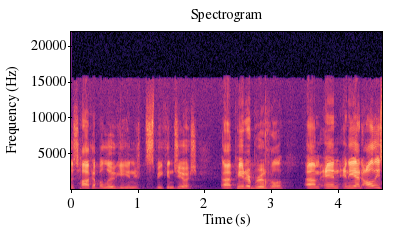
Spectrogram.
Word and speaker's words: Bruegel: His name was Peter Bruegel, and that is how you pronounce it, because there was a little speaker next to the thing, and I played it like 10 times. Peter Bruegel, which almost sounds Hebraic, really. That's a good Hebrew word, is the Chakabalugi, and you're speaking Jewish.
